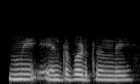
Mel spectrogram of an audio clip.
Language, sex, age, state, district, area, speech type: Telugu, female, 18-30, Andhra Pradesh, Nandyal, rural, conversation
